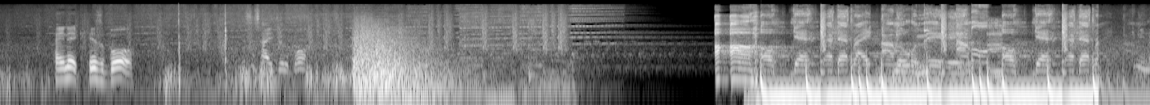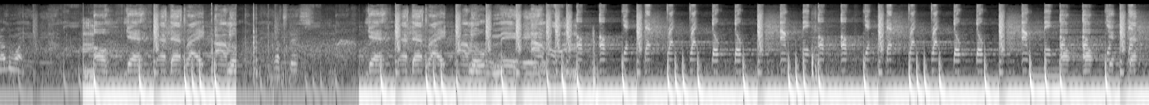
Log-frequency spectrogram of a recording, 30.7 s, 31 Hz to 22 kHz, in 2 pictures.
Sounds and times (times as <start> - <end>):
Music: 0.6 - 18.5, 19.5 - 30.6.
